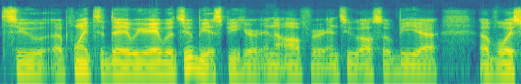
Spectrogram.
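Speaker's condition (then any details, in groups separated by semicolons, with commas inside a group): No condition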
